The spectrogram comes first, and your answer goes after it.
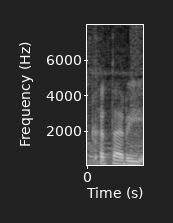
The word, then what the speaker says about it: Qatar: you'll see like um qatar airways pronounced in arabic katari airways qatar airways like departing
